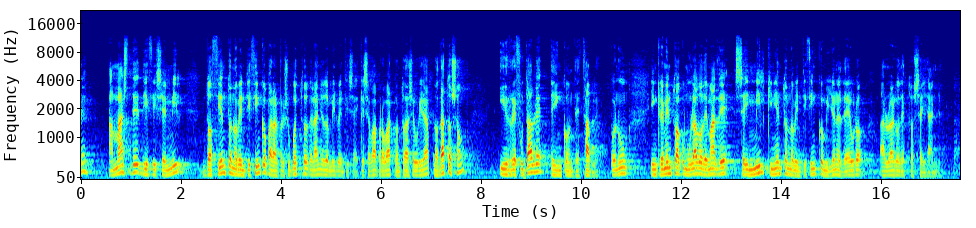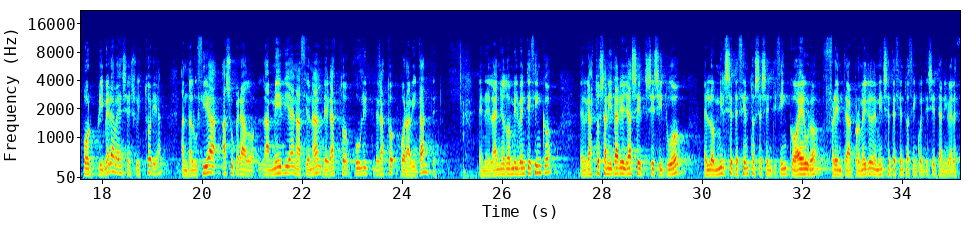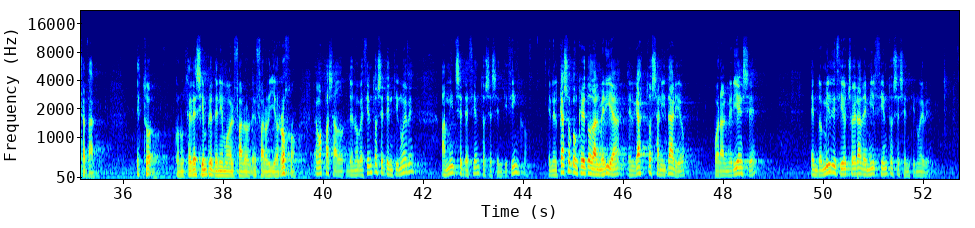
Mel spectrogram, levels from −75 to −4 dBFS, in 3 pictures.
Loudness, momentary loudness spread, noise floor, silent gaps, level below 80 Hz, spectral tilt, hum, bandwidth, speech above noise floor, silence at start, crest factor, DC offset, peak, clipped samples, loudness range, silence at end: -24 LUFS; 15 LU; -54 dBFS; none; -54 dBFS; -5.5 dB/octave; none; 12.5 kHz; 30 dB; 0 s; 24 dB; under 0.1%; 0 dBFS; under 0.1%; 10 LU; 0.6 s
